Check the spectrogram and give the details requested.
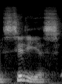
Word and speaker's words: Sidious: by darth meaning dark my own name sidious rhymes with hideous it was given me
